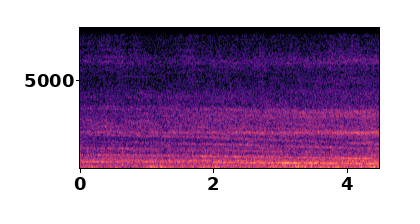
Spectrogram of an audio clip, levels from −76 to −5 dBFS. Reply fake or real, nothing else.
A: real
